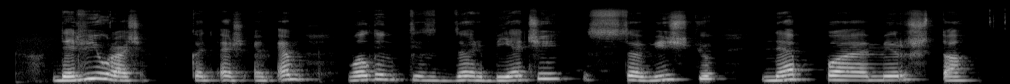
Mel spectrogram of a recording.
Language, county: Lithuanian, Klaipėda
